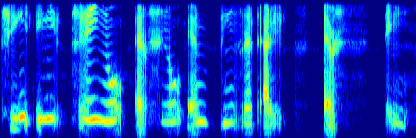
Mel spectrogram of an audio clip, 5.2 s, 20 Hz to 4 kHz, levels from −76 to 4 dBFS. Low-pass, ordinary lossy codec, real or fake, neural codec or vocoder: 3.6 kHz; none; fake; autoencoder, 44.1 kHz, a latent of 192 numbers a frame, MeloTTS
